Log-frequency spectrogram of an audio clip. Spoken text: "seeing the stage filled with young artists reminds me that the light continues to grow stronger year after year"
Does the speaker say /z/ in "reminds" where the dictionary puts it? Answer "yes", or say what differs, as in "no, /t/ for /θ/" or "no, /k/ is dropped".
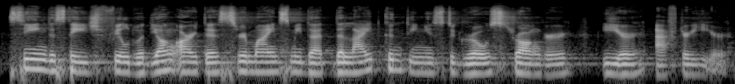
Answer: no, /s/ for /z/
